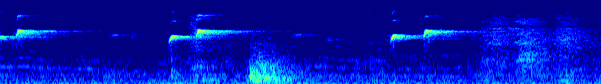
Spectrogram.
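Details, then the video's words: Hybrid finch singing as a tutor recording for young goldfinches and canaries: clear upward-sliding whistled notes in paired phrases about once a second, with a soft thud and faint rustle between phrases. "تغريد طائر الهجين ميسترو حفاضه لتعليم طيور الحسون والكناري بدون اخطاء"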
